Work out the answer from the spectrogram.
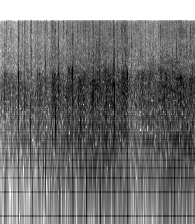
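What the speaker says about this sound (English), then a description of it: "Give them a round of applause." A dense round of applause from a seated audience at a recognition ceremony, steady crackling claps with a few louder sharp claps, sustained throughout without speech.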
